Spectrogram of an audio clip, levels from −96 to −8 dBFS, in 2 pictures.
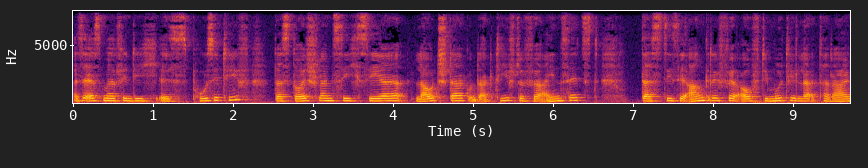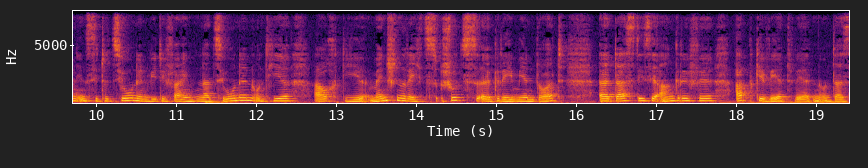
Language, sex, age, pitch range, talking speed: English, female, 50-69, 175-210 Hz, 120 wpm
